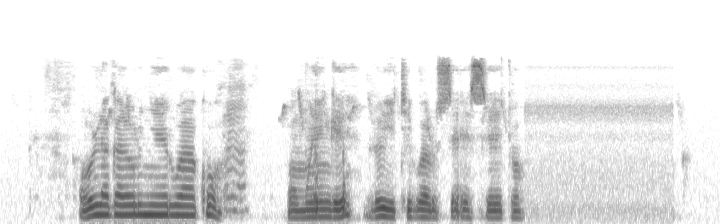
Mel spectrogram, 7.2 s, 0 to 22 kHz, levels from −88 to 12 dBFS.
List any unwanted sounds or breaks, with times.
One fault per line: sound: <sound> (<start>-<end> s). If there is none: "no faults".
no faults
